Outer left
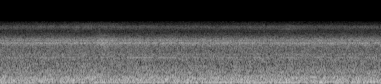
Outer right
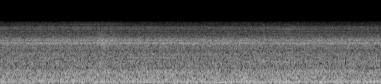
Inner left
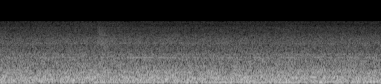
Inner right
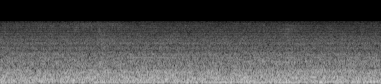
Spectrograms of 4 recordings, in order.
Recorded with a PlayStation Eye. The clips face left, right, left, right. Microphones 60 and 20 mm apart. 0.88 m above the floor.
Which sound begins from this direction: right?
An insect, at 0.0 s.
